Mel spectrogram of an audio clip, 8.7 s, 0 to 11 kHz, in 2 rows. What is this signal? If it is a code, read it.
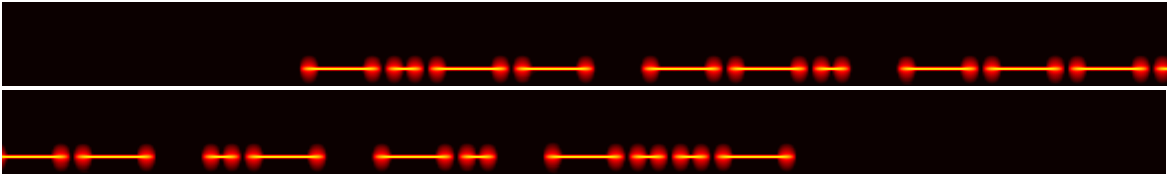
Morse code, heard as a keyed tone, about 15 wpm, 700 Hz. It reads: YG0ANX
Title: DXCC-100 Call Signs - 6 Characters - 15wpm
